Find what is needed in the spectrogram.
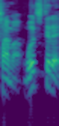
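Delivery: ordinary delivery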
